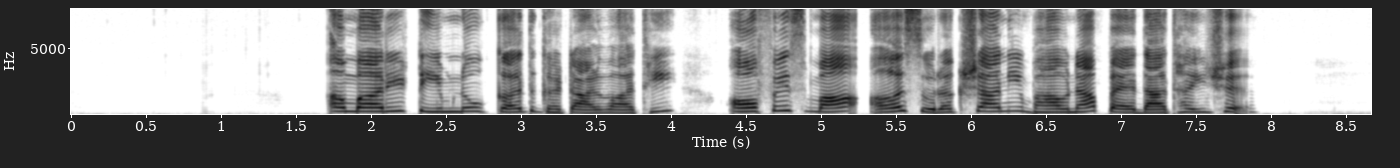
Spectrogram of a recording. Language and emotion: Gujarati, sad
